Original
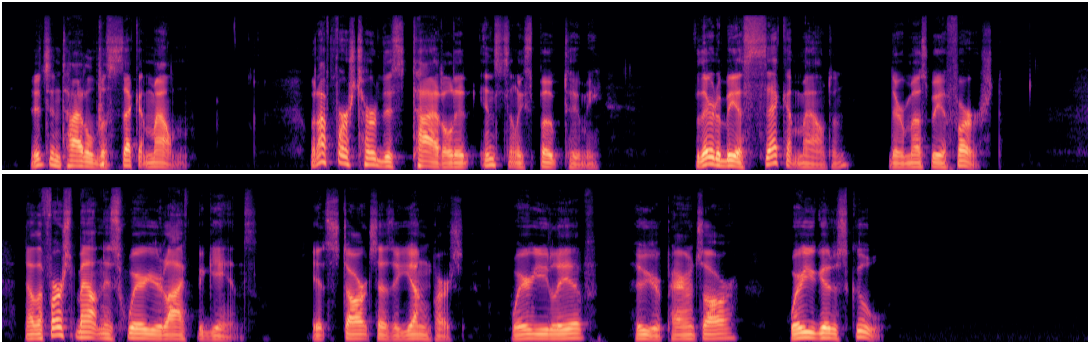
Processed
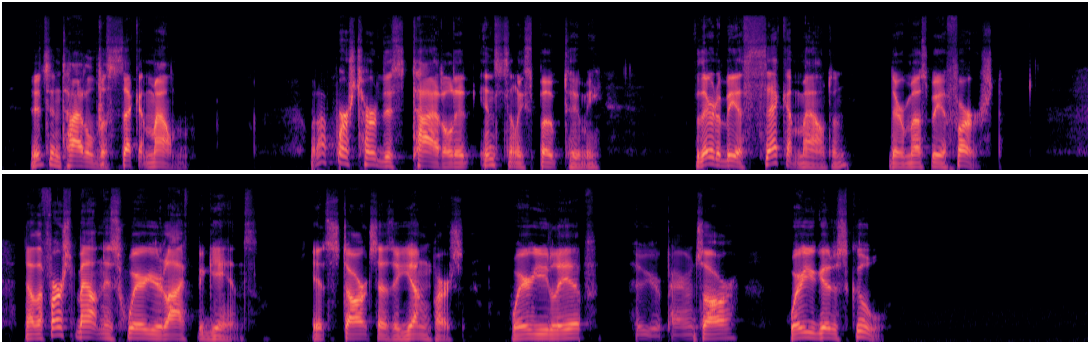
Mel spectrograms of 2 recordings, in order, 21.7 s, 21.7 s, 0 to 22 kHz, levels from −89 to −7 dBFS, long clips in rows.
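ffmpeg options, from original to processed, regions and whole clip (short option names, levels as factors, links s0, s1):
-filter_complex "[0:a]asettb=1/sr,asplit=3[s0][s1][s2];[s0]atrim=end=1.734[s3];[s1]atrim=start=1.73:end=3.38,asetpts=PTS-STARTPTS,afade=t=in:d=0.004:c=qsin,afade=t=out:st=1.646:d=0.004:c=qsin,lowpass=1100,acompressor=threshold=0.0251:ratio=16:attack=3.2:release=140:knee=1:detection=peak[s4];[s2]atrim=start=3.376[s5];[s3][s4]acrossfade=d=0.004:c1=hsin:c2=qsin[s6];[s6][s5]acrossfade=d=0.004:c1=qsin:c2=hsin,asettb=1/sr,asplit=3[s7][s8][s9];[s7]atrim=end=16.634[s10];[s8]atrim=start=16.63:end=17.78,asetpts=PTS-STARTPTS,afade=t=in:d=0.004:c=qsin,afade=t=out:st=1.146:d=0.004:c=qsin,highpass=f=120:w=0.5412,highpass=f=120:w=1.3066,acompressor=threshold=0.01:ratio=5:attack=3.2:release=140:knee=1:detection=peak[s11];[s9]atrim=start=17.776[s12];[s10][s11]acrossfade=d=0.004:c1=hsin:c2=qsin[s13];[s13][s12]acrossfade=d=0.004:c1=qsin:c2=hsin,equalizer=f=125:t=o:w=1:g=-11,equalizer=f=250:t=o:w=1:g=-10,equalizer=f=500:t=o:w=1:g=5,equalizer=f=1000:t=o:w=1:g=3,equalizer=f=4000:t=o:w=1:g=8,equalizer=f=8000:t=o:w=1:g=-11,acrossover=split=1200|2700|7000[s14][s15][s16][s17];[s14]acompressor=threshold=0.0224:ratio=4[s18];[s15]acompressor=threshold=0.0447:ratio=4[s19];[s16]acompressor=threshold=0.0126:ratio=4[s20];[s17]acompressor=threshold=0.00224:ratio=4[s21];[s18][s19][s20][s21]amix=inputs=4:normalize=0,volume=1.19"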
